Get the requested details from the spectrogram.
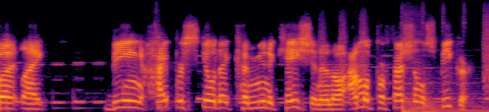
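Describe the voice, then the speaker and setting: A raised, projected voice carries fairly even intonation over music in the background. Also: man. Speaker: basketball coach and motivational speaker. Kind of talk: podcast interview. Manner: halting, repeated words.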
